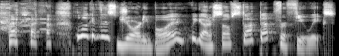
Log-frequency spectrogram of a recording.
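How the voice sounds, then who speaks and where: A man's voice: high voice, huge pitch swings, unhurried, fairly bright tone, breathy edge, full character voice. A man playing a talkative, theatrical fight-ring boss with a morbid streak in an audio drama. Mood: breezy, morbid.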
